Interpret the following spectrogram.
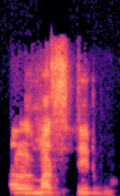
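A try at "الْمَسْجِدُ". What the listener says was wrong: Iya, oke, bagus.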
